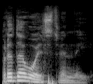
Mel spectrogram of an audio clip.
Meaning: 1. food 2. rations
- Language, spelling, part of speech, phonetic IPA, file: Russian, продовольственный, adjective, [prədɐˈvolʲstvʲɪn(ː)ɨj], Ru-продовольственный.ogg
